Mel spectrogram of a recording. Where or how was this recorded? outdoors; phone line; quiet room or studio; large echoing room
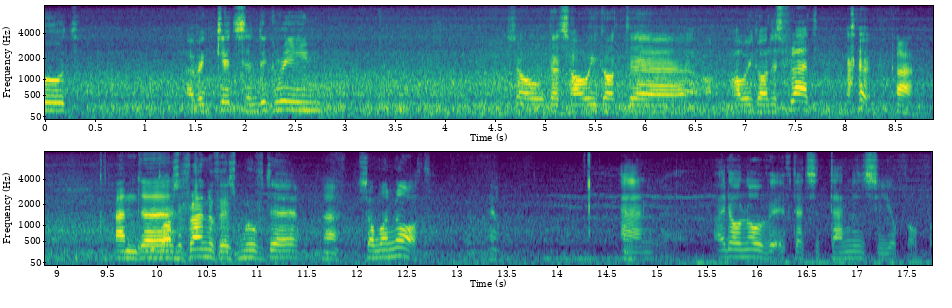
outdoors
